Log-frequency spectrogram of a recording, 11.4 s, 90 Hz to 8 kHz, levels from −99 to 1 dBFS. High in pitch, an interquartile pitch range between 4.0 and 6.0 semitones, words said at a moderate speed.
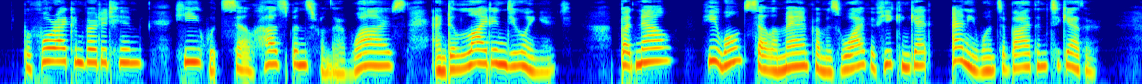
Yes: high, 245 Hz; average, 5.3 semitones; average, 185 wpm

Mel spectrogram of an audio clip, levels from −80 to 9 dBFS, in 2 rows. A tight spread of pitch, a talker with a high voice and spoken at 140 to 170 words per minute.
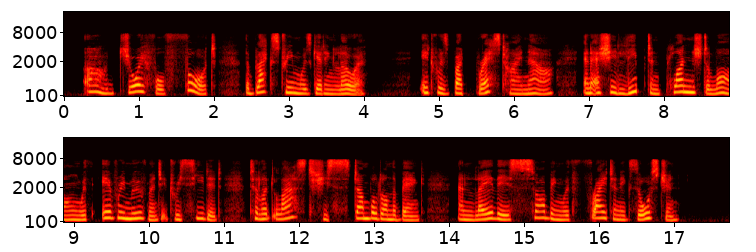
No: average, 4.4 semitones; high, 225 Hz; average, 155 wpm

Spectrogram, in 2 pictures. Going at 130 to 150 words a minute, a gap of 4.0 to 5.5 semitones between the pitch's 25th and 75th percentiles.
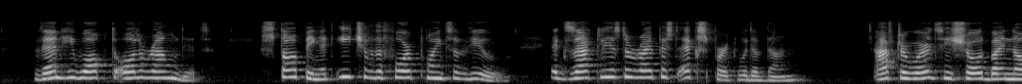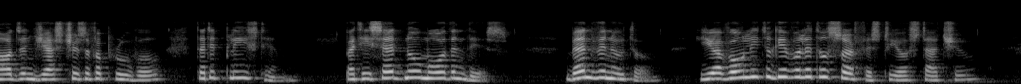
No: average, 160 wpm; average, 4.6 semitones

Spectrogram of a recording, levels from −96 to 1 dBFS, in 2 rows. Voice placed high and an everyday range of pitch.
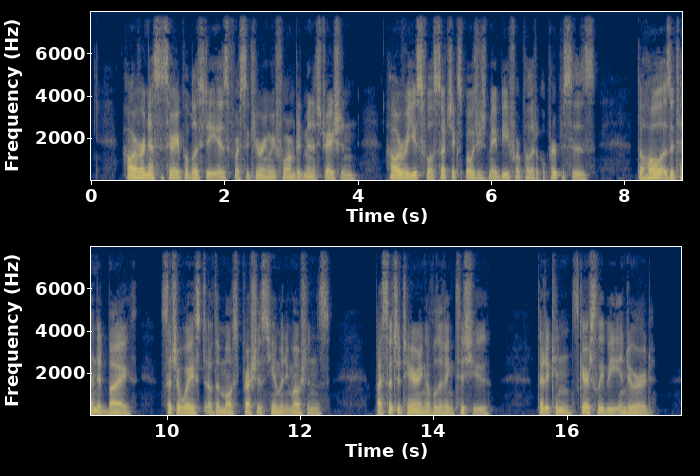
No: low, 110 Hz; average, 3.4 semitones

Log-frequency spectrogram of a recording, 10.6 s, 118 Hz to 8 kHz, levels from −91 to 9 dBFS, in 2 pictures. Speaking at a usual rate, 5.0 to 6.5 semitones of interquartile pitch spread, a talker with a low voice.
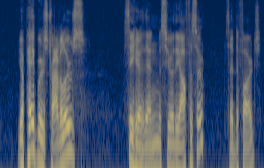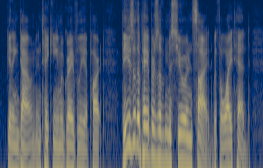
Yes: average, 165 wpm; average, 5.3 semitones; low, 115 Hz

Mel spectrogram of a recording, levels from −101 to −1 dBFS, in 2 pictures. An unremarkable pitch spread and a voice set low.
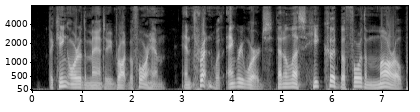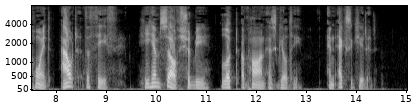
No: wide, 6.0 semitones; low, 110 Hz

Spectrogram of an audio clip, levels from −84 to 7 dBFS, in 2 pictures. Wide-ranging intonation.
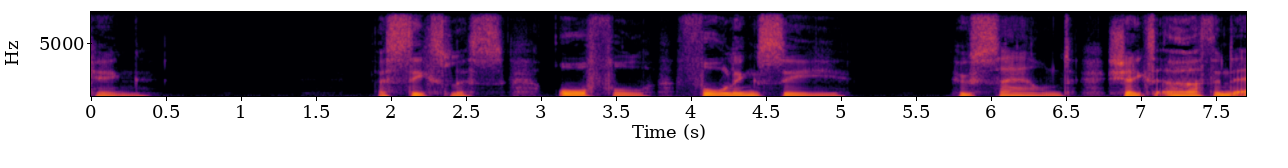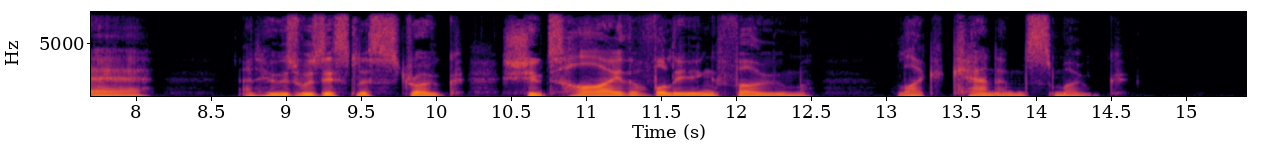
No: average, 3.5 semitones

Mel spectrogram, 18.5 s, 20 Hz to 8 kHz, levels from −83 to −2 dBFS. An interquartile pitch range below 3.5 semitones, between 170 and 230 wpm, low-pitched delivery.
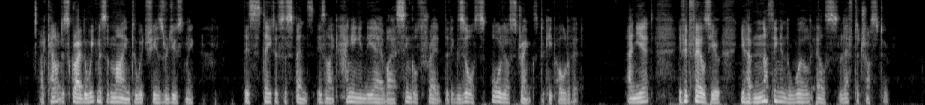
Yes: narrow, 2.6 semitones; average, 175 wpm; low, 110 Hz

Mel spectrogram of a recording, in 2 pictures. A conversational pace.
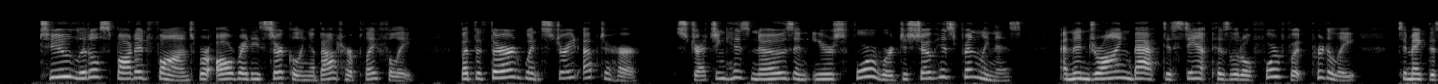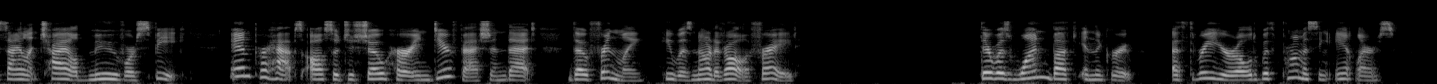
Yes: average, 165 wpm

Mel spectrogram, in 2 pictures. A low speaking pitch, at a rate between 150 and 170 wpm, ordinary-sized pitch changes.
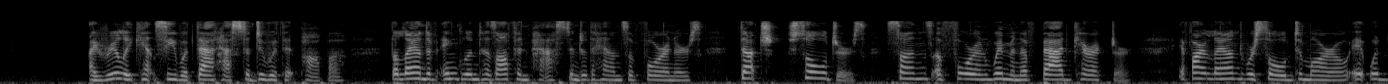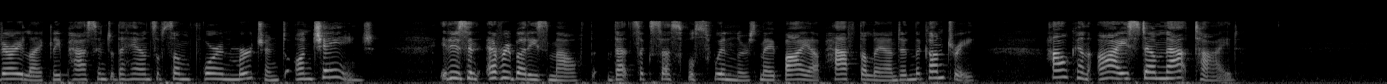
No: high, 235 Hz; average, 160 wpm; average, 3.4 semitones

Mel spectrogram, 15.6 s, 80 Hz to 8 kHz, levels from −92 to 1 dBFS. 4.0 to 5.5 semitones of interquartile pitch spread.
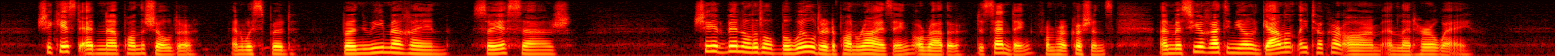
Yes: average, 4.8 semitones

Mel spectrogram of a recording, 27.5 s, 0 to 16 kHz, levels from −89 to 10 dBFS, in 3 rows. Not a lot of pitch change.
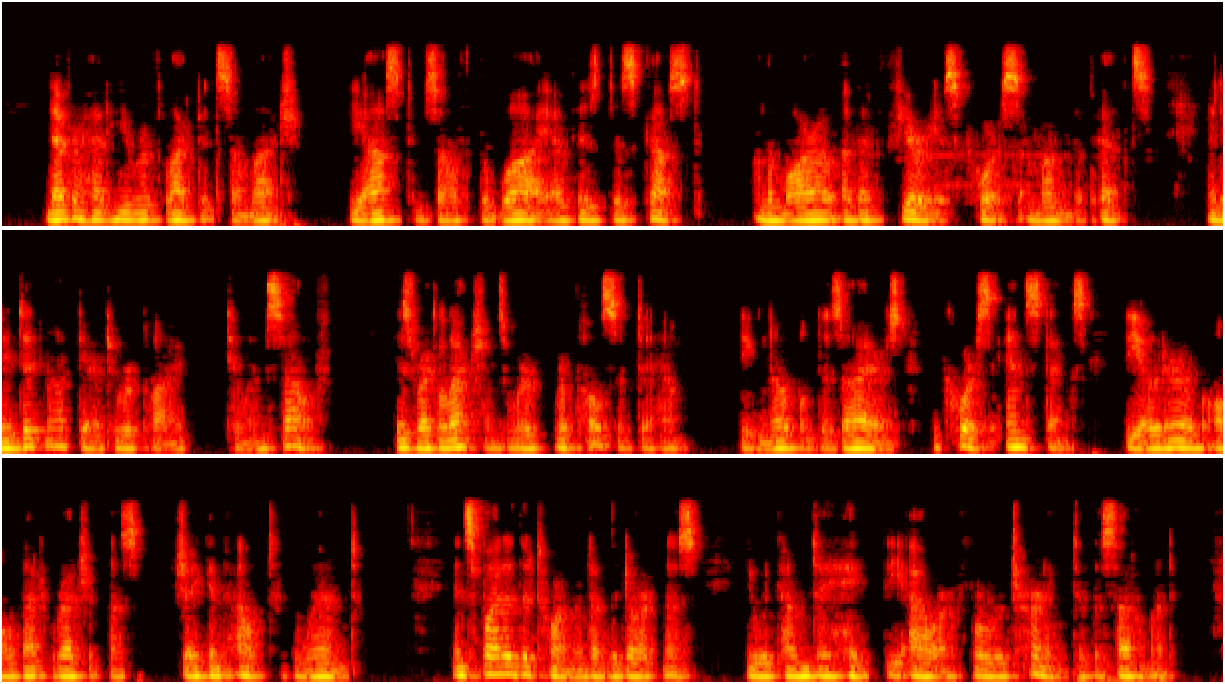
Yes: narrow, 1.5 semitones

